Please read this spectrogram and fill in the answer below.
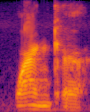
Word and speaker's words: wanker: Elizabeth, you need to work on your pronunciation of the word wanker. It's a much harder A sound. Wank. Wank. Gotta get that mouth open. So I've got a question for the guy in the UK.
